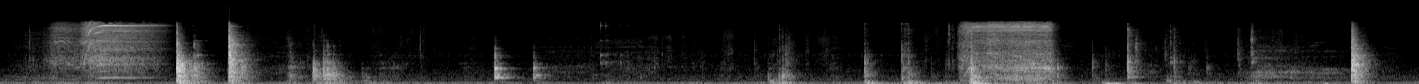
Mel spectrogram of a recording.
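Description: Power drill driving 3/4 inch screws into a wooden TV stand, heard as several short bursts of close, whirring drilling separated by pauses, with knocks and handling of the wood between them.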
